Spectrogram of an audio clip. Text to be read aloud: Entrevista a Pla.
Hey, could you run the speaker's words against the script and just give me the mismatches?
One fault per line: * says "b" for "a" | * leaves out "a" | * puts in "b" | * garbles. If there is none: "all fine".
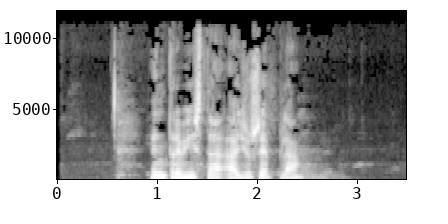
* puts in "Josep"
